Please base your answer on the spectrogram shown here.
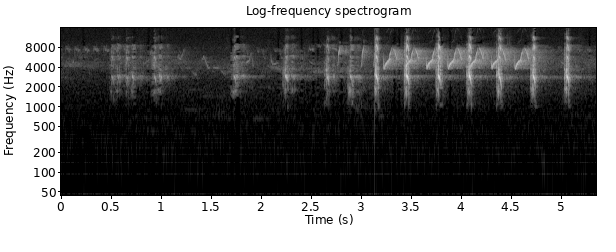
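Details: A Himalayan Woodpecker calls in the background at Manila, Almora, Uttarakhand, India, giving sharp, high chipping notes, scattered at first, then a steady run of about three per second.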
